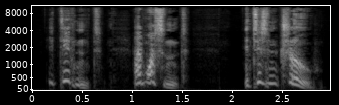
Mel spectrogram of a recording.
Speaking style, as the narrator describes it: cried Molly

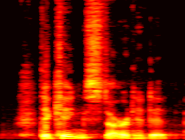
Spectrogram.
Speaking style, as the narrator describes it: begged

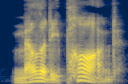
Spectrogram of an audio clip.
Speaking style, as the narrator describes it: the doctor murmured

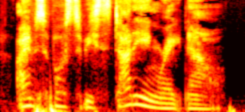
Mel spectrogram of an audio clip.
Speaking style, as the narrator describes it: whispered

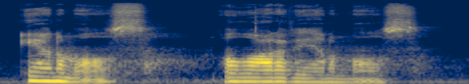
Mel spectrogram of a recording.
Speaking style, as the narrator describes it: said sadly

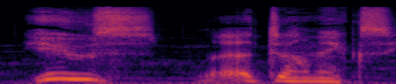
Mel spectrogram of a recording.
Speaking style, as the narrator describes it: he whispered

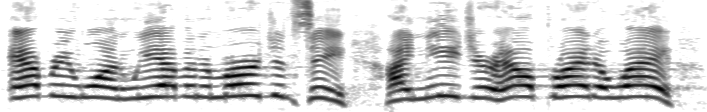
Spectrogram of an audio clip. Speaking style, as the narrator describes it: You yell

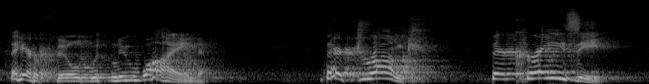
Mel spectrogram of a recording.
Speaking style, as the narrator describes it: others, mocking, said

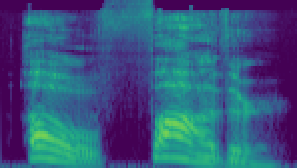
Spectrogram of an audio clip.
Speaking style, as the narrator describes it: Wendy exclaimed

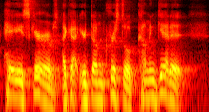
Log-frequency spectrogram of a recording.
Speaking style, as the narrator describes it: Fionna runs across the street and yells

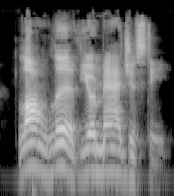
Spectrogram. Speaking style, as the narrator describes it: all the troops shouted

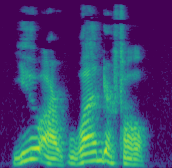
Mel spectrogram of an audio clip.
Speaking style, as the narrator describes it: she gasped to Ray

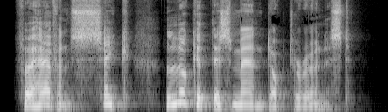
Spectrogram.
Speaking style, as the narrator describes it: exclaimed

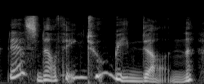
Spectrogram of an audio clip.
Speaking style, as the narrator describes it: said the little woman calmly

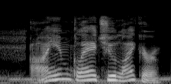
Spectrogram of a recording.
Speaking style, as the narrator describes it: said the Scarecrow in a satisfied tone

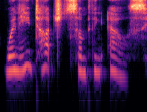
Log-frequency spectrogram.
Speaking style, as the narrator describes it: he cried out

